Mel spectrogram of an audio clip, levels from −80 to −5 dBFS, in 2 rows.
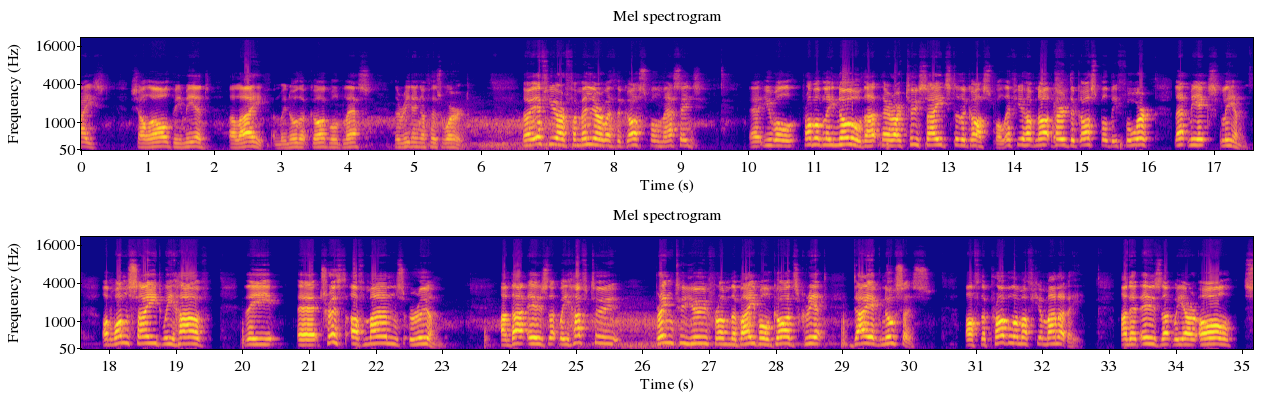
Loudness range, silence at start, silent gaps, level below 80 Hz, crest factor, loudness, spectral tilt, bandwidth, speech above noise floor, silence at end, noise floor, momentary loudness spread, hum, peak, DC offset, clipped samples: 5 LU; 0 s; none; -62 dBFS; 14 dB; -13 LUFS; -3.5 dB/octave; 19 kHz; 43 dB; 0 s; -56 dBFS; 14 LU; none; 0 dBFS; under 0.1%; under 0.1%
